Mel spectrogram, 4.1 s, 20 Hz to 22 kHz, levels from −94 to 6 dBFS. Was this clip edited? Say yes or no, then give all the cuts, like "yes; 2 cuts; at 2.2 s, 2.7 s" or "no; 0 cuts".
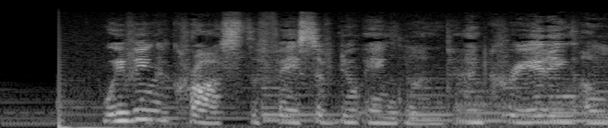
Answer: yes; 1 cut; at 3.0 s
